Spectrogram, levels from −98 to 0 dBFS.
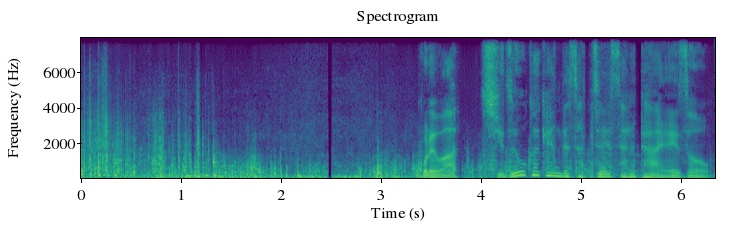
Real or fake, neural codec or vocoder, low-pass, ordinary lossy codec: fake; codec, 16 kHz, 4 kbps, X-Codec, HuBERT features, trained on balanced general audio; none; none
